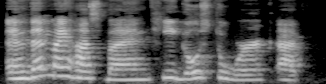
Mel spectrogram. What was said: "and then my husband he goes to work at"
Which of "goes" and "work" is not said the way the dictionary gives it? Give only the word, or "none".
goes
